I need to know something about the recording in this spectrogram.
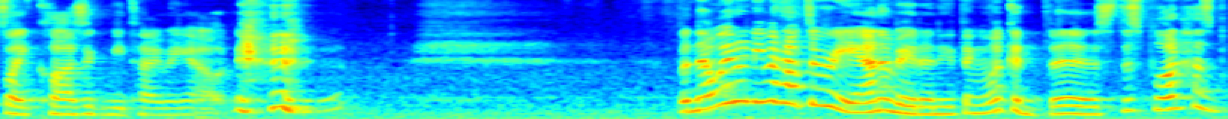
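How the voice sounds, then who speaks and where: A young woman from Ecuador chatting casually through a card game stream, thinking out loud and laughing often. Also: sits high. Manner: chatty, giggly, thinks aloud to chat. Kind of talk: casual live-stream commentary.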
